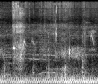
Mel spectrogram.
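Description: Kadaknath chickens cluck nearby on a farm, a few short clucks over a steady low background hum, with no talking.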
